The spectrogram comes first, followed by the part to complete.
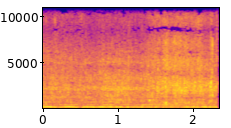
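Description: A faint, steady low hum over a light background hiss.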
